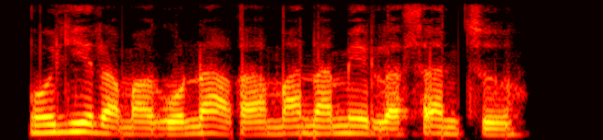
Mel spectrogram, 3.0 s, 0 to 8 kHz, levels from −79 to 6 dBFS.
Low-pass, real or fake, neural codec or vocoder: 7.2 kHz; fake; vocoder, 44.1 kHz, 128 mel bands every 512 samples, BigVGAN v2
